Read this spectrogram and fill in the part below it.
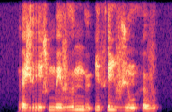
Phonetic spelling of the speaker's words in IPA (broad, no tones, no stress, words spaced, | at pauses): ɾɐʒriɬmevðɵ ŋʉʔiθ ɾiv ʒũhɵv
